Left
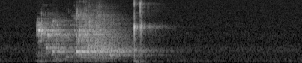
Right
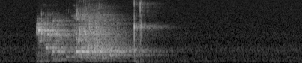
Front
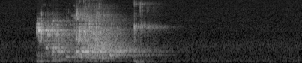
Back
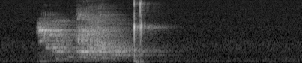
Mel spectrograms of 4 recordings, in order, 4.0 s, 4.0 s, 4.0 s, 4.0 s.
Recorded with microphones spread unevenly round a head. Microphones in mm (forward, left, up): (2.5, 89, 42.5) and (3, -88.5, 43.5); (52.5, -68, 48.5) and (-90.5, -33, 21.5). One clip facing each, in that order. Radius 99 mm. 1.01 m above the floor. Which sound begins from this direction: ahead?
A splash, at 0.5 s.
